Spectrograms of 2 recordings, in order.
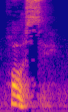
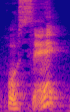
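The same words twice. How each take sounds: First: Jose with a high, stressed first syllable, falling away. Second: Jose starting low and rising onto a stressed last syllable; stress on second syllable. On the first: Teacher showing how it differs without the accent, stress on the first syllable of Jose. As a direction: punch the start of Jose, HO-say. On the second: Teacher repeating the correct name for learners, stress on the end of Jose. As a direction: lean on the end of Jose, hoh-SAY. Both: Shown as a demonstration. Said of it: "listen to the difference".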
